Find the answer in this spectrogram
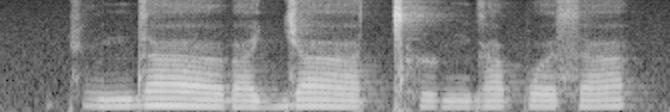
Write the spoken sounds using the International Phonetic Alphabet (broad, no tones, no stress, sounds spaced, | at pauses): c u n d aː ɽ a ɟ aː ǀʰ ə˞ ŋ ɡ a p ʌ s a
